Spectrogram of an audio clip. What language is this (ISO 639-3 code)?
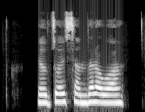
pus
